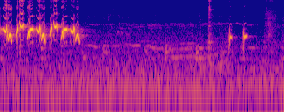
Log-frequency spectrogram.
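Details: Sooty-headed bulbul singing in fierce fighting style to spur other bulbuls on: a one-second burst of rapid alternating chirps, followed by quiet and two faint short notes.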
